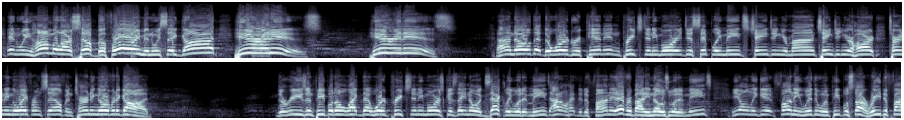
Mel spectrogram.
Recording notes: Preached at Gospel Lighthouse in Bossier City, La.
